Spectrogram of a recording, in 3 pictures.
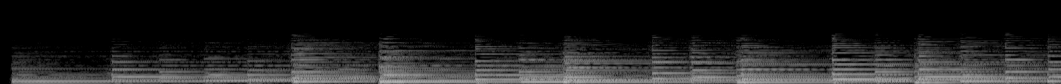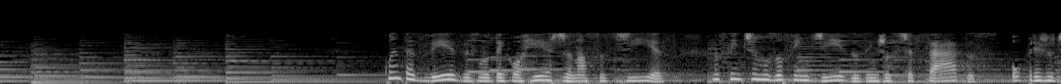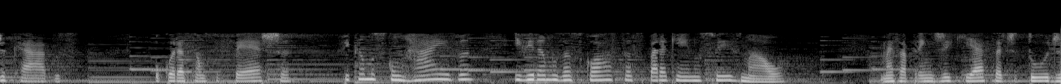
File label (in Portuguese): ACEITO SUAS DESCULPAS F, Telemensagens; fem; Telemensagens 2017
